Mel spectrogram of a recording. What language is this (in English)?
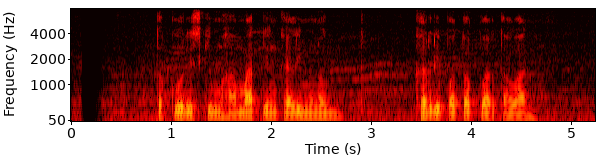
Sundanese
